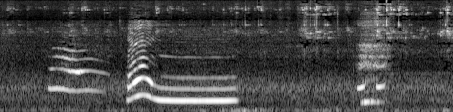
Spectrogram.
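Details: Dog-like pet cat in a quiet room: a soft level meow, then a loud rising-and-falling meow held for about a second, and after a pause a faint short chirp-like meow amid light rustling.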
